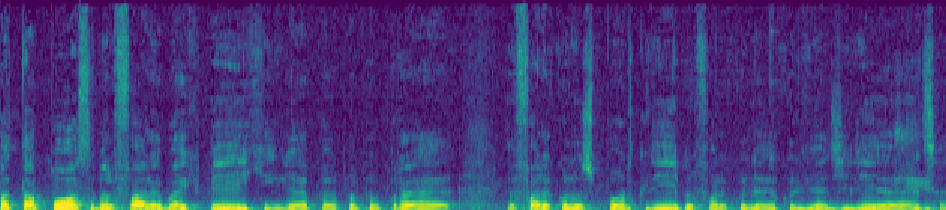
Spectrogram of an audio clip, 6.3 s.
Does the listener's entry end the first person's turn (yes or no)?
no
